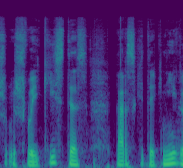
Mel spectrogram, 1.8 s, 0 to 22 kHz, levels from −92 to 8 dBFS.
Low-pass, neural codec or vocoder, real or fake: 14.4 kHz; vocoder, 44.1 kHz, 128 mel bands, Pupu-Vocoder; fake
